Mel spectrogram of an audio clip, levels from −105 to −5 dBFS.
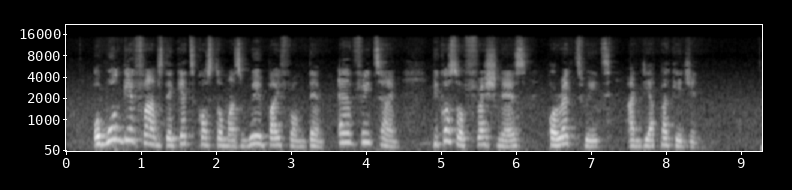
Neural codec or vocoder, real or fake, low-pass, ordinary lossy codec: none; real; 14.4 kHz; AAC, 48 kbps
